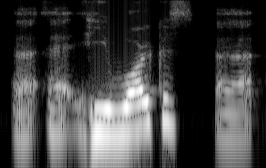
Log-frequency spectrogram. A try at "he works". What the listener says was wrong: But don't say he works because like this you added a syllable. في الحالة دي أنت ضفت مقطع هنقولها he works. He works بنتقل من صوت الك لصوت الس على طول. He works. He works near here.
